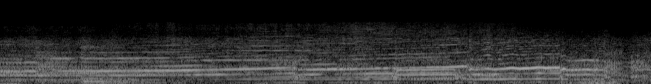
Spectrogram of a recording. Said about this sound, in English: Sound, this is what it does sound. This is what an F1 engine actually sounds like. That was a Ferrari.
